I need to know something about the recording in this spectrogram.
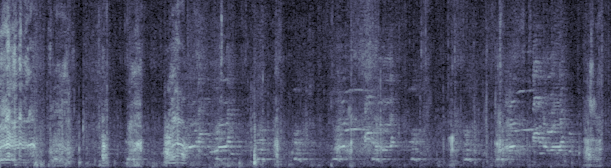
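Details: Piglets at breakfast feeding time: a busy chorus of overlapping short squeals and grunts from several animals, coming in quick irregular bursts without pause.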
